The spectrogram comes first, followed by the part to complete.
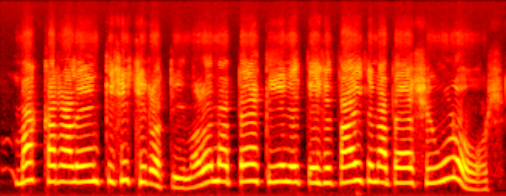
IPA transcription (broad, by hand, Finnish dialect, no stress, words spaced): mɑkːɑrɑlenkːi sit sirotːiːm molemːɑp pæːk kiːnːi ĕtː ei se tɑikinɑ pæːsːy uloːs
